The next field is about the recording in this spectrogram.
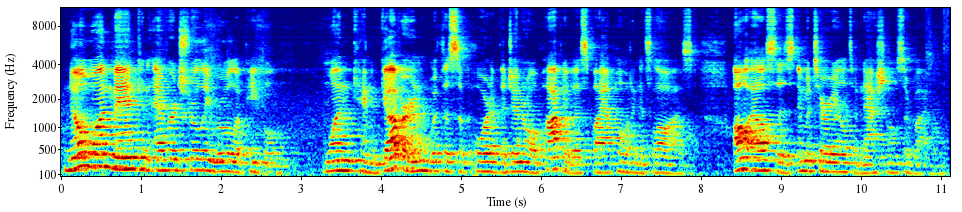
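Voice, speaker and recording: A man in his thirties reading his poems on a small cafe stage, emphatic and rhythmic, with quiet asides between poems. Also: fairly high pitch, a little hiss or hum. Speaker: spoken word poet. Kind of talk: spoken word poetry reading. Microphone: stand mic, far camera. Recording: echoey venue, camera from far off.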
